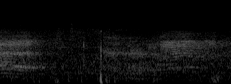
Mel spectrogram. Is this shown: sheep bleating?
yes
